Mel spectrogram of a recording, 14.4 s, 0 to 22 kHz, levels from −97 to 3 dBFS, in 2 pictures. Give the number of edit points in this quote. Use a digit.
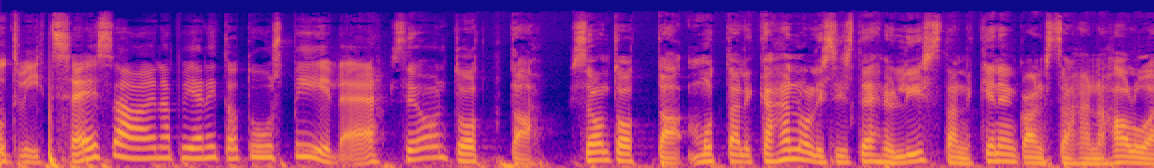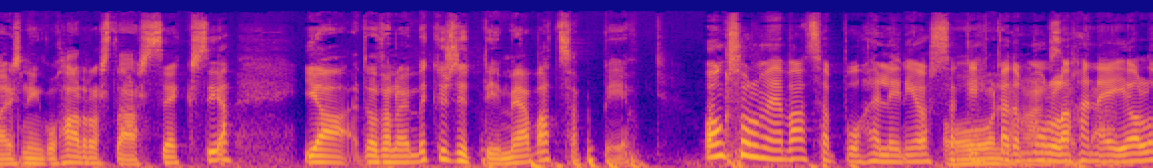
0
